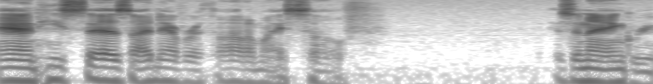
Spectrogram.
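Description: A man with an American accent talks at a moderate pace in a fairly low pitch, with vocal fry and fairly even intonation. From Colorado, US. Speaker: TV director and producer. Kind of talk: live panel discussion.

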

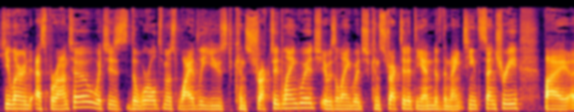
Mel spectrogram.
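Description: Here a man speaks at a fairly quick pace in a medium pitch. The recording is very clean, with a silent background. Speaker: podcast host. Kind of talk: scripted-feeling movie history discussion, casual chat. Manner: animated, jokey.

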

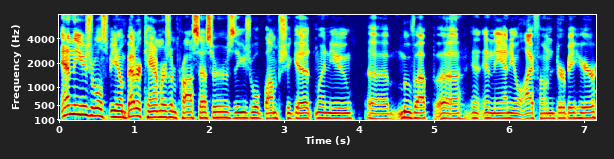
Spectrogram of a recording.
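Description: In a very clean recording with a silent background, a normal speaking voice moves at a fairly quick pace with hardly any pauses and ordinary pitch variation. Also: man, fairly high pitch for a man. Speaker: podcast host. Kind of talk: casual banter podcast about tech. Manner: conversational, good-humored.

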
